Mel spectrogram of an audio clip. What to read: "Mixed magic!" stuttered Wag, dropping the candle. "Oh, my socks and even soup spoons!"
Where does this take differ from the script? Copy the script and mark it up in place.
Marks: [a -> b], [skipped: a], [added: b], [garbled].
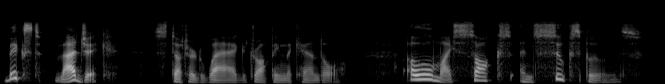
"Mixed magic!" stuttered Wag, dropping the candle. "Oh, my socks and [skipped: even] soup spoons!"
